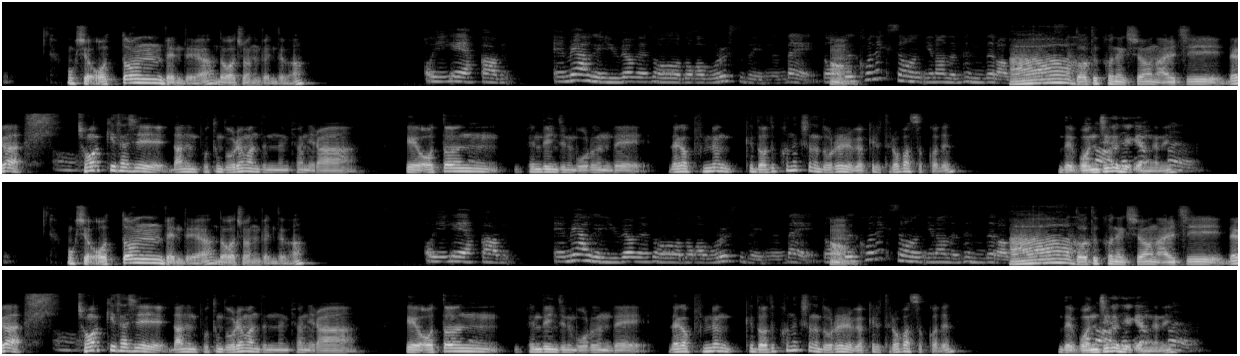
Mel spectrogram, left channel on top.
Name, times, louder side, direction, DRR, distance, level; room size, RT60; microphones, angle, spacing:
voice 1, 0.7-3.1 8.3-8.5 10.1-15.9 16.4-17.3 17.6-21.9 22.9-24.1, right 1 dB, 5° right, 0.3 m, -21 dB
voice 2, 4.2-5.1 5.5-10.9 12.9-13.2 17.0-17.2 23.1-24.4, right 1 dB, 55° left, 1.1 m, -30 dB
3.8 x 2.6 x 4.1 m
head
